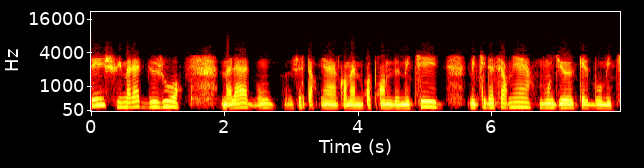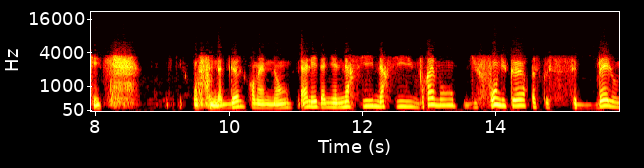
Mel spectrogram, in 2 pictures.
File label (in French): Hopital de nuit repondeur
